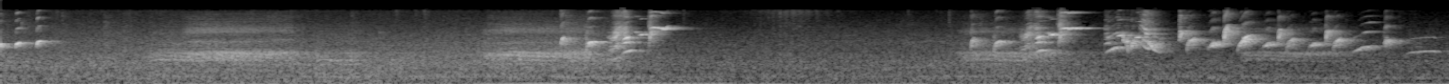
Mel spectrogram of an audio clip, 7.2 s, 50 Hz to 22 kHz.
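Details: European goldfinch recorded for the 2016 world championship in goldfinch song: soft nasal, drawn-out notes first, then a sharp bright flourish, a pause, and a quick cascade of high twittering, tinkling notes.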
